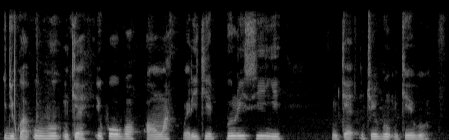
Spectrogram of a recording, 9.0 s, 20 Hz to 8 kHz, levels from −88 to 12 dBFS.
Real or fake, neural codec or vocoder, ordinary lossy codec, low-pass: real; none; none; 7.2 kHz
